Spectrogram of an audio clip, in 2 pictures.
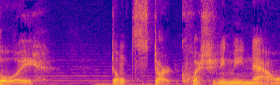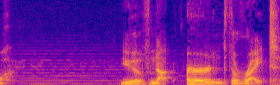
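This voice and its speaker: A man's put-on character voice, very deep and low, at a very slow pace with faint music in the background. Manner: cold, menacing, stern.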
